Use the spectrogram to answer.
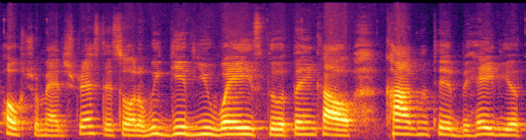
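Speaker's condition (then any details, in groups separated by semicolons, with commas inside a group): No condition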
